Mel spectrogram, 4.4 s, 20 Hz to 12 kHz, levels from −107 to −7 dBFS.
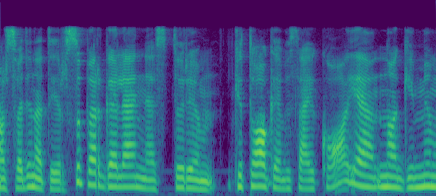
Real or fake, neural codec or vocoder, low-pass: real; none; 7.2 kHz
